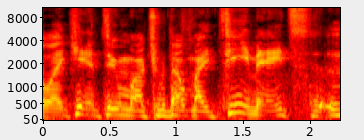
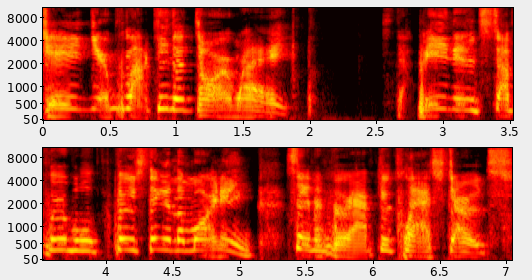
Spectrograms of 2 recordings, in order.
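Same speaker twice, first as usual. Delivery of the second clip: very high, raspy put-on voice; 12 semitones higher than usual. Asked to do the Denny voice again, raspy Denny voice. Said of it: "Do the Denny voice. ... raspy, and ra- I think I nailed it".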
